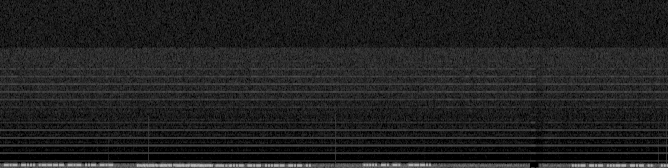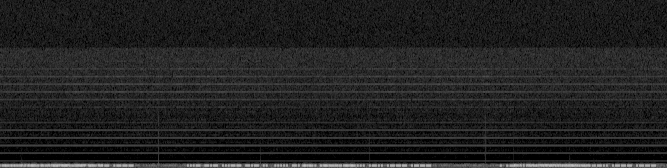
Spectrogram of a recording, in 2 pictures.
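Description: Morse code tones beep in rapid bursts, at times two pitches at once.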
